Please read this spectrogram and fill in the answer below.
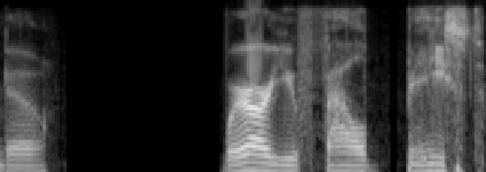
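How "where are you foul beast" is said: screaming. A player's character steps through the door into a beaten-up room, screaming. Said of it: "you scream out this".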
